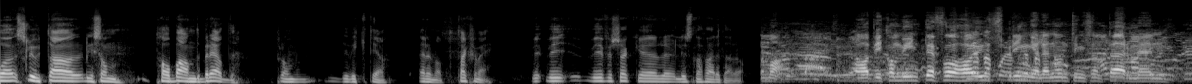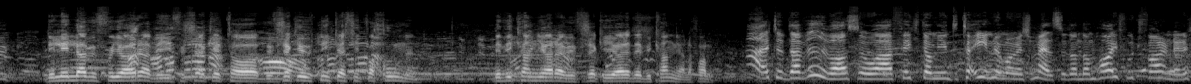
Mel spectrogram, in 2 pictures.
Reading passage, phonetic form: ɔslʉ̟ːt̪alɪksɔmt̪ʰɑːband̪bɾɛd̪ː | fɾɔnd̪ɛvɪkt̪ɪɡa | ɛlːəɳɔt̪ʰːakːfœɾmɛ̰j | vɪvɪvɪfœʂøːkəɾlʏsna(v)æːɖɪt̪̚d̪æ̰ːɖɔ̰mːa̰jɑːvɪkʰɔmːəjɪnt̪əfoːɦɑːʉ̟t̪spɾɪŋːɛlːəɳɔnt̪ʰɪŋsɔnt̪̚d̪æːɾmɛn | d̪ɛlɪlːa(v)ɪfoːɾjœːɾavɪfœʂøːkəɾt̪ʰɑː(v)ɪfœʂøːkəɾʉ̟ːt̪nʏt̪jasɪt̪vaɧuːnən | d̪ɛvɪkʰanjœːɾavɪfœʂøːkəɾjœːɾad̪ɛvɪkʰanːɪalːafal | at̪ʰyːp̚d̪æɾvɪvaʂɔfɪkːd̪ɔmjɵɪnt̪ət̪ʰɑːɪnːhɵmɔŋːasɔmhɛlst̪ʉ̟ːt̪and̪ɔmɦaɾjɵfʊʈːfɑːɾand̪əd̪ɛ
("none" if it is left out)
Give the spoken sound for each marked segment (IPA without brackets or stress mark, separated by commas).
f, v, v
